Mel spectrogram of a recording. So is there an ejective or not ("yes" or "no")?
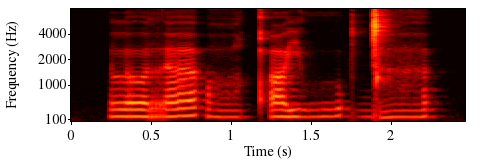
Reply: yes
